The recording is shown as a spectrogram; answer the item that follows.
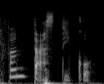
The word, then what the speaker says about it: fantástico: Por ejemplo, lenguaje y fantástico. En lenguaje y en fantástico están acentuadas en la sílaba wa y en la sílaba tas, pero solo la sílaba tas lleva su tilde, lleva este acento gráfico.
